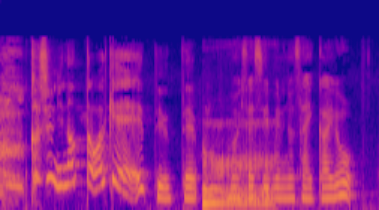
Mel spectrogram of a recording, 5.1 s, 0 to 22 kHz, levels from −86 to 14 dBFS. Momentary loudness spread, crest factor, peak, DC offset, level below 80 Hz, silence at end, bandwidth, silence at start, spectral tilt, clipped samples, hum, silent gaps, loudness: 6 LU; 20 dB; -2 dBFS; under 0.1%; -50 dBFS; 0.3 s; 11.5 kHz; 0 s; -5 dB/octave; under 0.1%; none; none; -23 LUFS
